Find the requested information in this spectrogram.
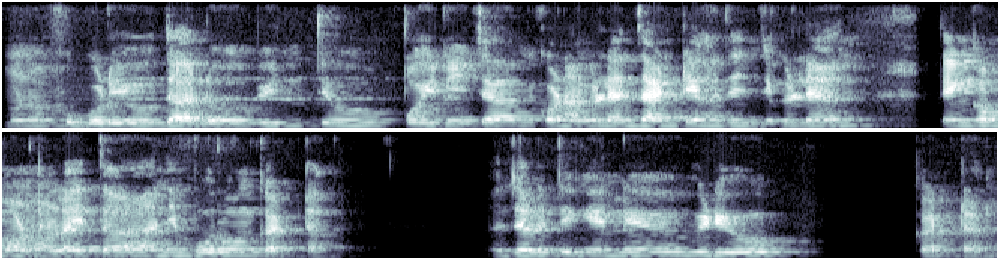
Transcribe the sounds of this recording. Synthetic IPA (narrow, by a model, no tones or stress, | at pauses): m̤əɽ̃ufuɡɽjod̪alobiːnt̪jopojnit͡ɕamikoɽ̃ãkəɭjãnd͡zaɳʈiɦat̪ãɲt͡ɕikəɽljãnt̪ẽŋkamɔɽ̃olajt̪aːniboɾonkəɽʈ̪a | d͡ʑalet̪eɡẽleʋiɽijo | kəɽʈ̪a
